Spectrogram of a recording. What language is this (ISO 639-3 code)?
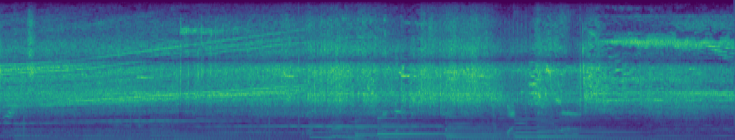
ind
